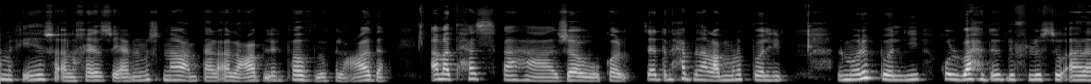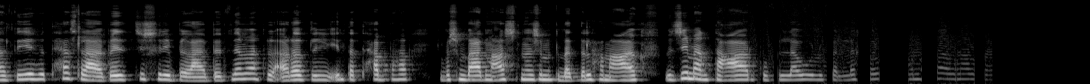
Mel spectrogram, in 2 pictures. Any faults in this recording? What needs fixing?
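Truncation distortion on a fade runs from 18.06 s to the end at 21.82 s, just after "تنجم تبدلها معاه وديما". The fade-out starting around 18 s was computed at too few bits, which fits an 8-bit word length, and no dither was added. From 18.21 s onward the shrinking waveform collapses into coarse square steps, so the speech turns gritty instead of tapering away. To prevent it, apply fades at 24-bit or float resolution and add dither whenever the word length is reduced.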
